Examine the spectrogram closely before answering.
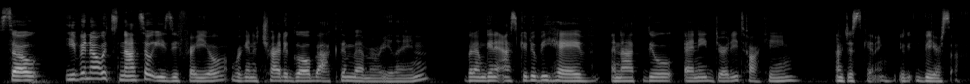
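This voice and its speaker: In a very clean recording with a silent background, a woman with an Israeli accent talks at a fairly quick pace, her fairly low pitch showing ordinary variation. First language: Hebrew. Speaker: podcast host. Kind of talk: casual interview.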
